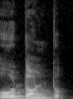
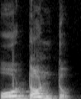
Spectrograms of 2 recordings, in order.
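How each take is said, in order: First: The second syllable has an 'o' vowel. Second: The second syllable has an 'o' vowel.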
